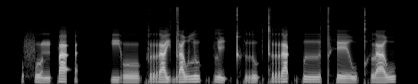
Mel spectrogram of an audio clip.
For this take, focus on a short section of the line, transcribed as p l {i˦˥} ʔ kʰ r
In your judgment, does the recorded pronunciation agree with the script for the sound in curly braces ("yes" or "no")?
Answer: no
